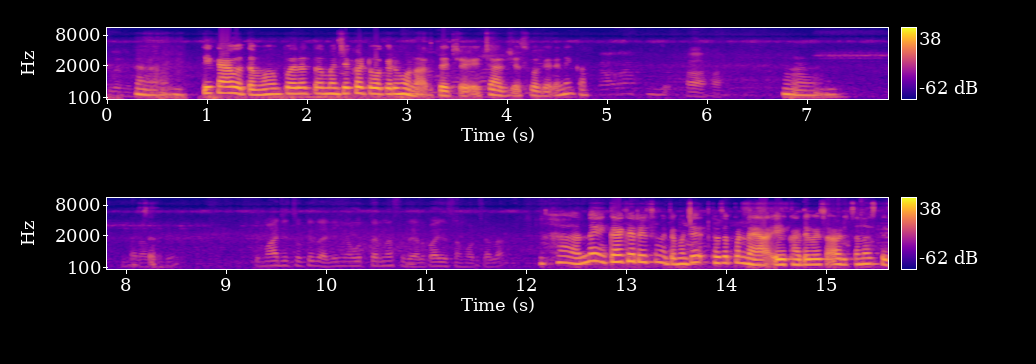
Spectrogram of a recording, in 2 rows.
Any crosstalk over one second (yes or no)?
yes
